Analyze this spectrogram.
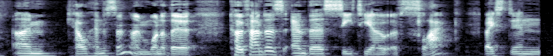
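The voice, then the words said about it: English accent. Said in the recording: “might tell from the accent, originally English”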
